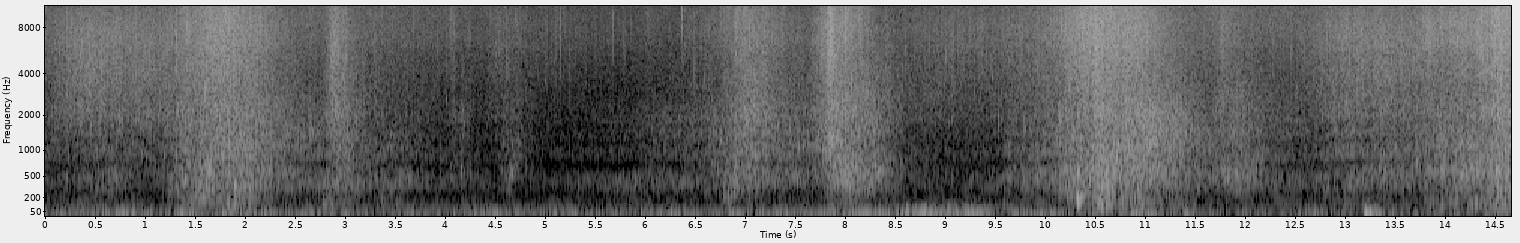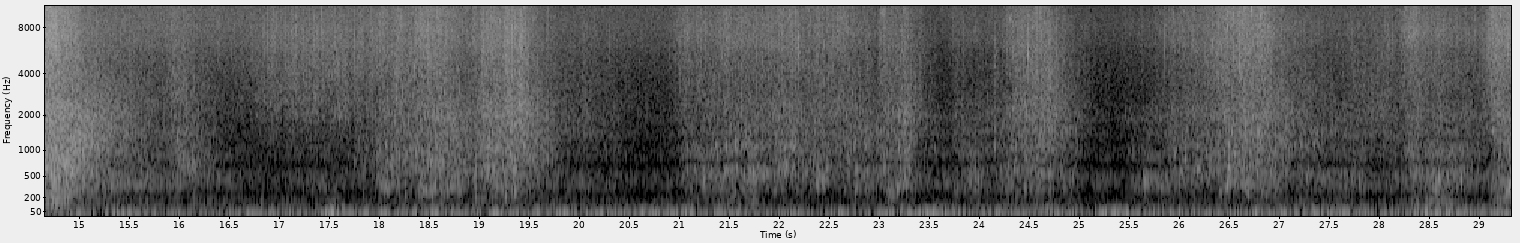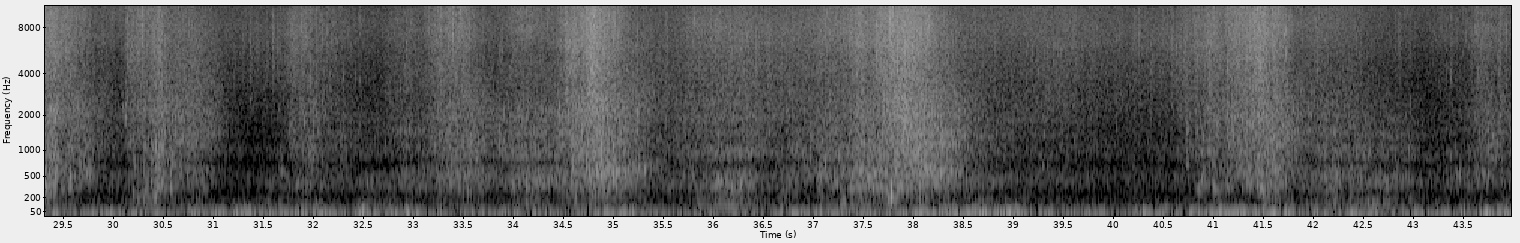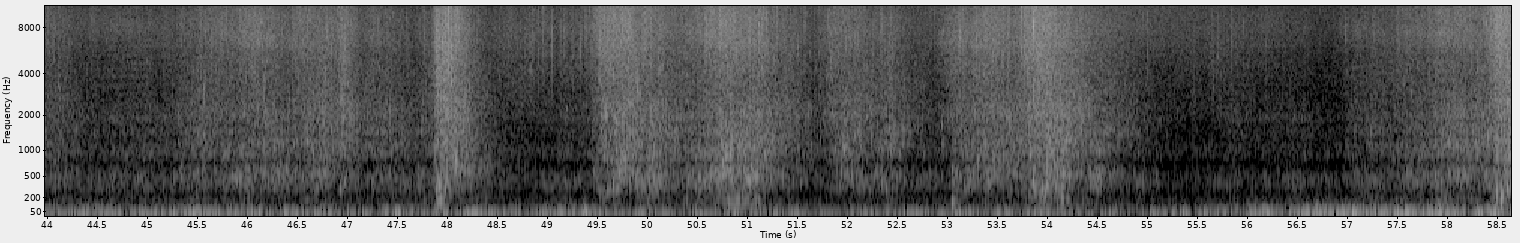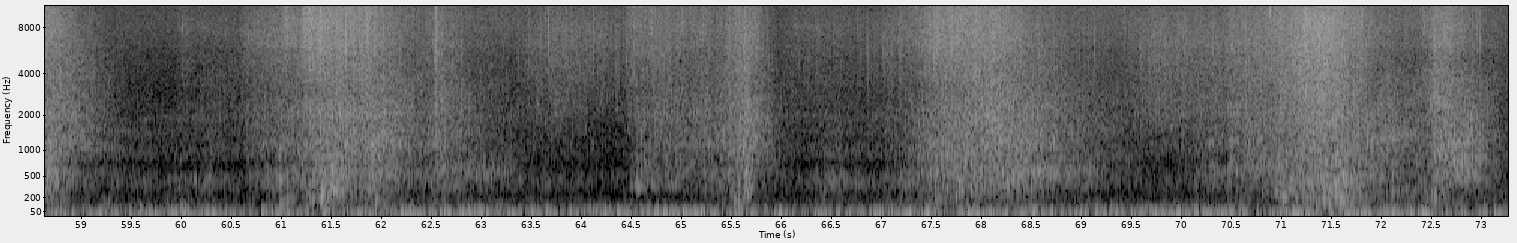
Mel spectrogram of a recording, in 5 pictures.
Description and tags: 20080808.wawes.pebbles.closeup
Closest take of soft waves splashing on the pebbles of a beach in Gaspé Bay, Quebec Canada. I could not place the mics closer (without being reached by the waves), the detail of pebbles moving can be heard. Recorded with two Shure WL183 capsules into a Fel preamp and Edirol R09 recorder
beach, field-recording, nature, splashing, water, wave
